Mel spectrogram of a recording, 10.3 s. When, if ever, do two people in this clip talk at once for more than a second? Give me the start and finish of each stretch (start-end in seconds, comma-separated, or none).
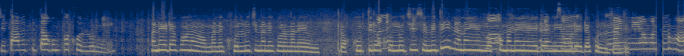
8.1-9.5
